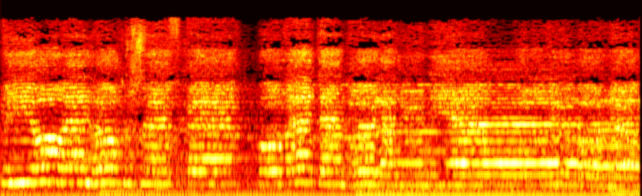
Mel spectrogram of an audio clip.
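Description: A single voice chanting slow, drawn-out melodic lines with ornamented held notes, over a low steady drone.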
